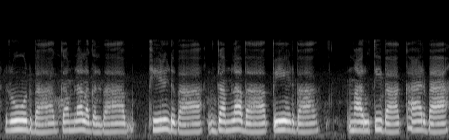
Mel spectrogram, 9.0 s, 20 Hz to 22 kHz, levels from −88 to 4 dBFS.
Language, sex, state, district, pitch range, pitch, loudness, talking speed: Bhojpuri, female, Uttar Pradesh, Deoria, 195-230 Hz, 215 Hz, -16 LUFS, 100 wpm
